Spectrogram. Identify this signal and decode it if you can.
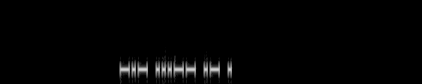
Morse code, heard as a keyed tone, about 40 wpm, 700 Hz. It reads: K3AE
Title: USA Call Signs - 4 Characters - 40wpm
